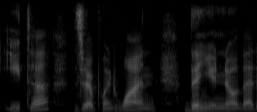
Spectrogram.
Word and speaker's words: eta: This curly-looking N is actually called eta or ata. Not really sure I pronounce it, but I call it eta.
